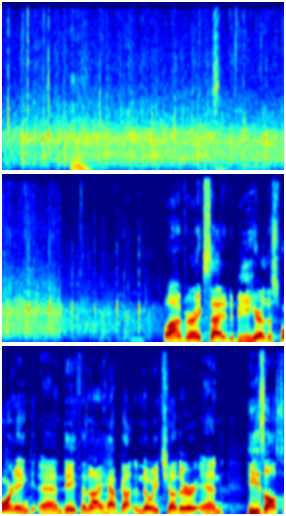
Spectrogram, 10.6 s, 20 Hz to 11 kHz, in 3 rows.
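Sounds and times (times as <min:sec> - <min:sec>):
sizable audience applauding a preacher: 0:00.0 - 0:06.0
speech: 0:00.8 - 0:01.3, 0:05.6 - 0:10.5.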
